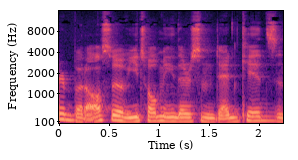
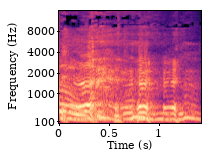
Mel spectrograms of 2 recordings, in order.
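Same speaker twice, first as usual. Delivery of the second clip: loud burst of laughter; 8 semitones higher, 12 dB louder than usual. Real, not acted.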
